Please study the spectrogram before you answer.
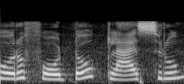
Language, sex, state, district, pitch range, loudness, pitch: Tamil, female, Karnataka, Bangalore, 240-290 Hz, -12 LUFS, 270 Hz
